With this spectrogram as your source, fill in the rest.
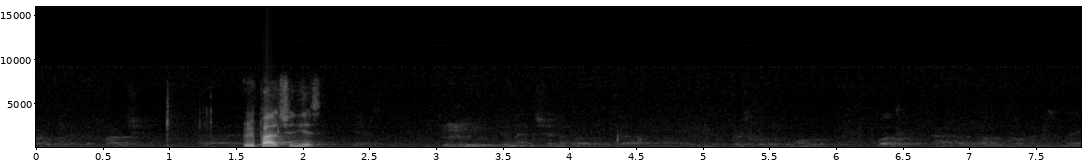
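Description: An elderly man speaks quietly into a microphone, pausing often.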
